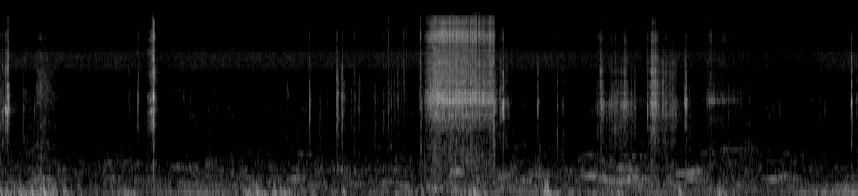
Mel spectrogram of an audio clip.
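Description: Small clicks and taps of a die-cast metal toy taxi being handled, its hinged doors opened and snapped shut. A short rasping noise, the loudest sound, comes about four and a half seconds in.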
